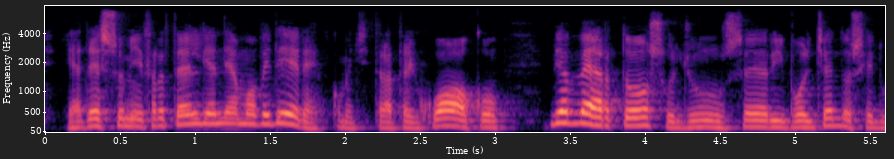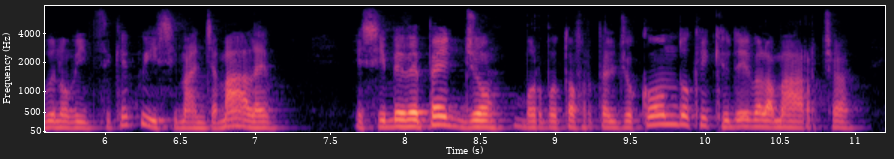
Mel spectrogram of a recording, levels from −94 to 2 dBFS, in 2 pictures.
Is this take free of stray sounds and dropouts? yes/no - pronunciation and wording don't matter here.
yes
